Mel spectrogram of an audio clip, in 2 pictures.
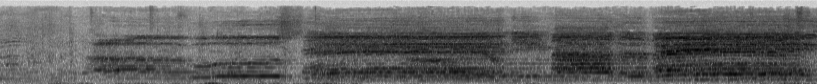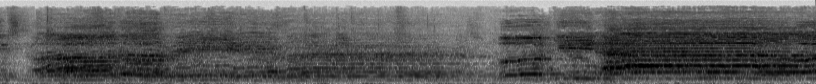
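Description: An acoustic guitar plays a tune.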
